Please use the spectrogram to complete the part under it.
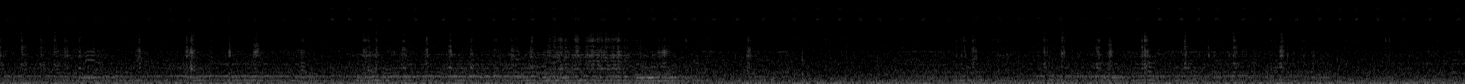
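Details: Bumblebees inside their nest drone with a low, steady buzz that swells and fades, with faint clicking.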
